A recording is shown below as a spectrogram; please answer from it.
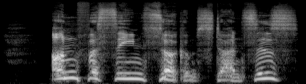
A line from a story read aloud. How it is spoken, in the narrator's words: he shouted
